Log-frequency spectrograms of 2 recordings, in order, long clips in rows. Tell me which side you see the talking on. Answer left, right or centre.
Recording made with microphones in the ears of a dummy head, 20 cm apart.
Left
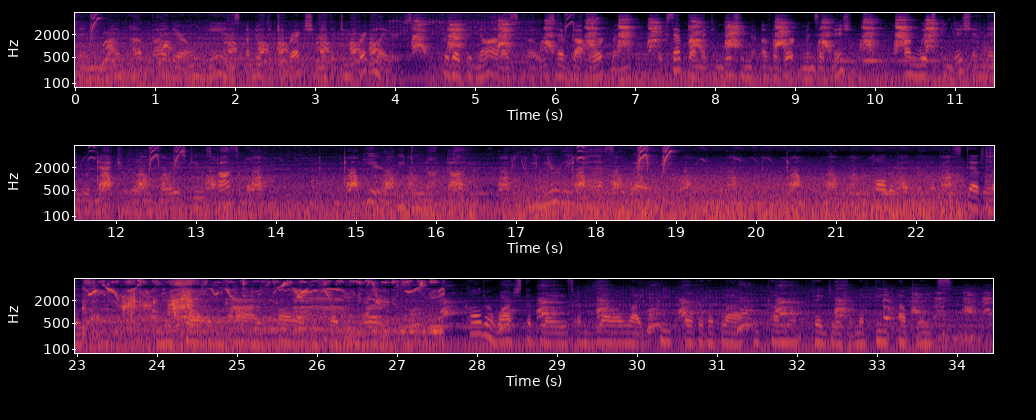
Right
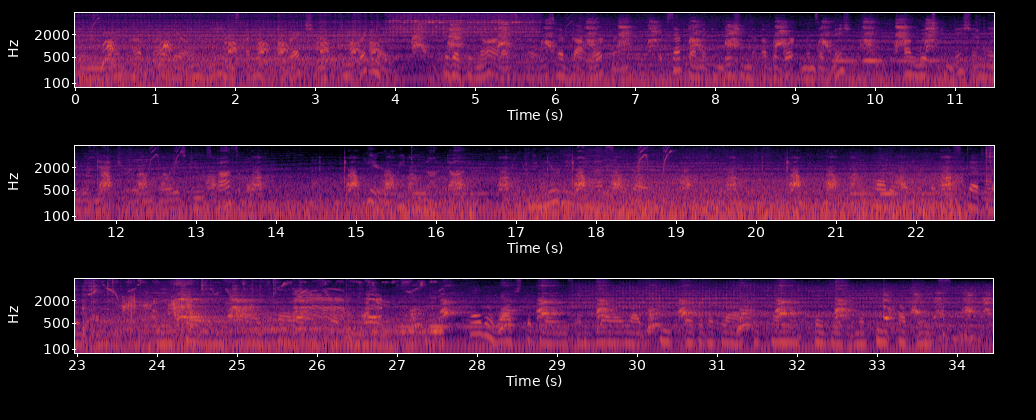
left.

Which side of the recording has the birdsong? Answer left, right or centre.
left.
